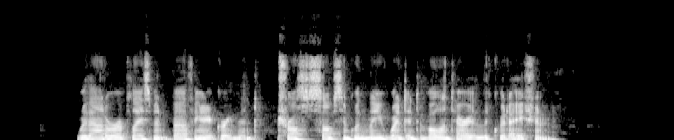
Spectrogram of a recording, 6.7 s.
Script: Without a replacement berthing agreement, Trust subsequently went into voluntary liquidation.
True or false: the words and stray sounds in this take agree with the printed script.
true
